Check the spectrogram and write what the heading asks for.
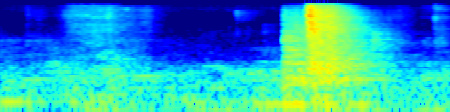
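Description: A French curve ruler slid off the fabric and set down on a wooden table: one short, loud scrape about one and a half seconds in, after a faint scratch.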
